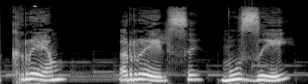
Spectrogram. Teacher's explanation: Одной из особенностей питерского говора является употребление звука «э» на месте «е» в словах, заимствованных из других языков · Term: петербургского говора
